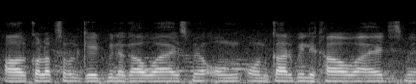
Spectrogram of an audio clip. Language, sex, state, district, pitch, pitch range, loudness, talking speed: Hindi, male, Delhi, New Delhi, 150 Hz, 145-155 Hz, -16 LUFS, 200 wpm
